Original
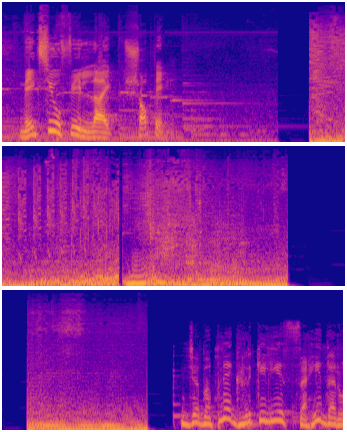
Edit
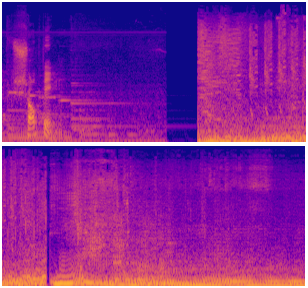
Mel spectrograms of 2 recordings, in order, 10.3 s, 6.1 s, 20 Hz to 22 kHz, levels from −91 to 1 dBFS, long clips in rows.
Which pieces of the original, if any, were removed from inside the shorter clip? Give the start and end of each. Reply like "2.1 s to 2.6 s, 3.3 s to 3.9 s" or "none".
6.3 s to 7.1 s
